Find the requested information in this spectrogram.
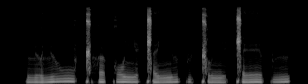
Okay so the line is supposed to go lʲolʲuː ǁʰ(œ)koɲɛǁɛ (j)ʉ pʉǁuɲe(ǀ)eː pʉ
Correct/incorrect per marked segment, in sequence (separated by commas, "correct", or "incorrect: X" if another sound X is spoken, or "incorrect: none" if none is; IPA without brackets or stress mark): correct, incorrect: ɲ, incorrect: ǁ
